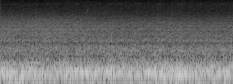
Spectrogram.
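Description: Steady low rumble of a railway carriage in motion, heard from inside the compartment.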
